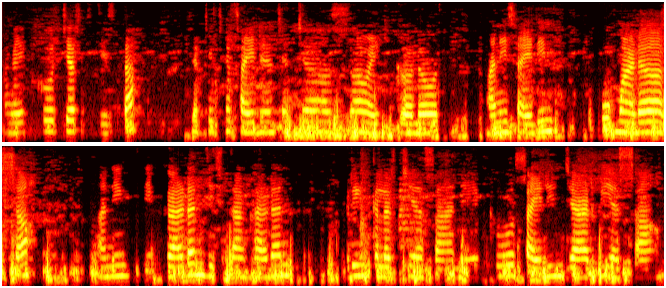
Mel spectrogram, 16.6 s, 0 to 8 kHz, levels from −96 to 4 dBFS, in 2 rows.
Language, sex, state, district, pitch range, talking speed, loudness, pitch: Konkani, female, Goa, North and South Goa, 200-235 Hz, 85 wpm, -17 LUFS, 220 Hz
